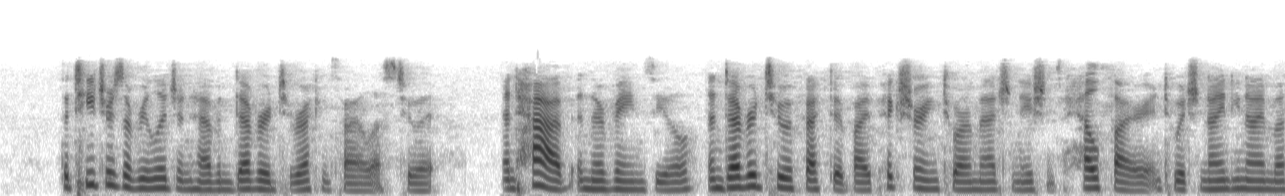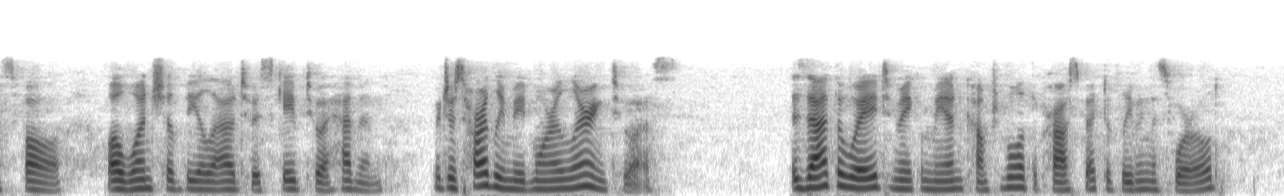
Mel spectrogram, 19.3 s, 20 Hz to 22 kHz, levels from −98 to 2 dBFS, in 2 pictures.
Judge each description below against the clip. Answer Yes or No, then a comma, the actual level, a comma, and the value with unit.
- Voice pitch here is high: No, medium, 175 Hz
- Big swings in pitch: No, average, 2.7 semitones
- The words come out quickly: Yes, fast, 215 wpm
